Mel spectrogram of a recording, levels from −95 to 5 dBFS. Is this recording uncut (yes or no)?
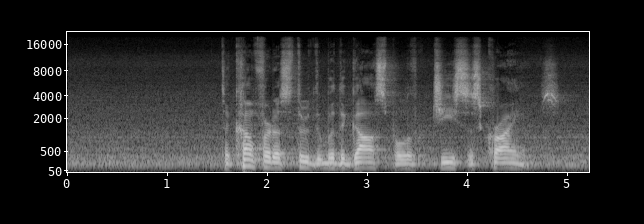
yes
